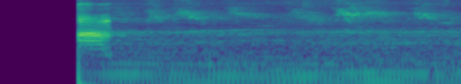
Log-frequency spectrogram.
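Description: Brief loud high-pitched call about half a second in, then birds chirping faintly over quiet outdoor background.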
